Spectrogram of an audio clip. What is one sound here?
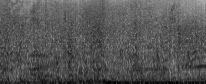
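A large explosion bursts with a deep boom.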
